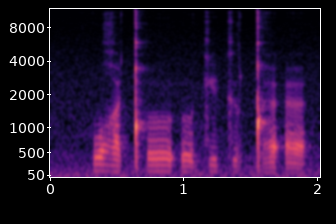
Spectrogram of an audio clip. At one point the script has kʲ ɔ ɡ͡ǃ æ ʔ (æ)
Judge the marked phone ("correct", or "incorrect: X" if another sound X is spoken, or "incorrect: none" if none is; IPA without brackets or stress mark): correct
